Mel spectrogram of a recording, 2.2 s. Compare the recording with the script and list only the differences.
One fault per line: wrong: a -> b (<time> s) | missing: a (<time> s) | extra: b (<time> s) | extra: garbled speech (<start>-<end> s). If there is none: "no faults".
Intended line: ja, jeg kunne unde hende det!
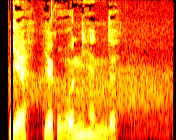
no faults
